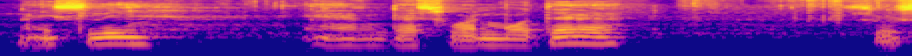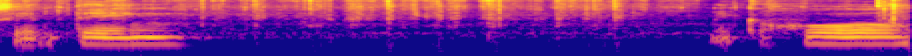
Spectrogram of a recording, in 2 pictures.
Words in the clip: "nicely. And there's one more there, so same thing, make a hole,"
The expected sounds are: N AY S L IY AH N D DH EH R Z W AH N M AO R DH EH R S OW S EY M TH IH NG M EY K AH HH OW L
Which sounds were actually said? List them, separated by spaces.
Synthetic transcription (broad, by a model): N AY S L IY AH N D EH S W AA N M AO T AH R S OW S EY M T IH NG M EY K AH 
